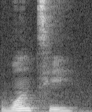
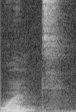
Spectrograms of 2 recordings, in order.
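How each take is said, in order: First: The word ends with an added vowel sound. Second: The word ends cleanly on the consonant. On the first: The speaker calls it wrong. "not wanty" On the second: The speaker calls it right. "Finish with the T sound"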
